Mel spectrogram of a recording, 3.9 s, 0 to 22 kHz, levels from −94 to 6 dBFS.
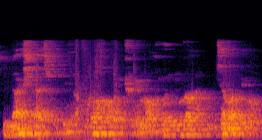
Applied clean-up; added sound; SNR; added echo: neural separator model SepFormer DNS4.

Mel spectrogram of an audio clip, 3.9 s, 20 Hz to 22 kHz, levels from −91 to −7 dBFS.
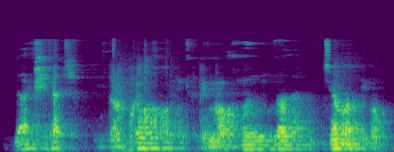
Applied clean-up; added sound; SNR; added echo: neural mask model DeepFilterNet 3.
